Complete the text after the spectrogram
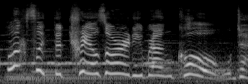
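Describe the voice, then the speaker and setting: A woman voicing a tiny, excitable floating fairy companion in a video game, with a chattery, exclamatory manner. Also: very high-pitched, a little slow, exaggerated voice. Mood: chatty. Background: game soundtrack music.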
